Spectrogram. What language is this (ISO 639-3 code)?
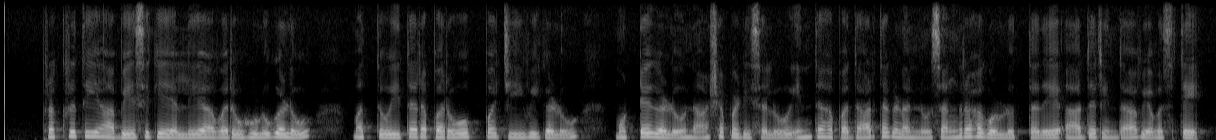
kan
